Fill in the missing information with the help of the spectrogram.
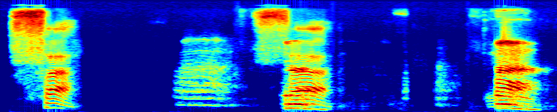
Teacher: Fa makharijul hurufnya Ini nih, dua gigi seri atas nih bertemu bibir bawah bagian dalam sini nih. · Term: huruf fa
